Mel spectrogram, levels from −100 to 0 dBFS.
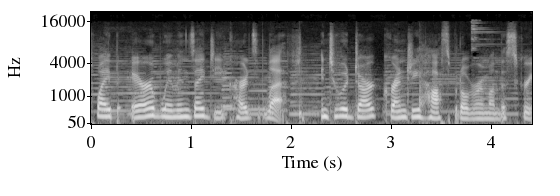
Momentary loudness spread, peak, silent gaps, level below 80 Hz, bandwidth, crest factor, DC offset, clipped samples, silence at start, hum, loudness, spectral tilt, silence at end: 6 LU; -2 dBFS; none; -46 dBFS; 17 kHz; 16 dB; under 0.1%; under 0.1%; 0 s; none; -19 LUFS; -5 dB/octave; 0 s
